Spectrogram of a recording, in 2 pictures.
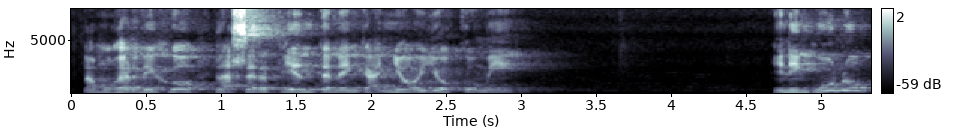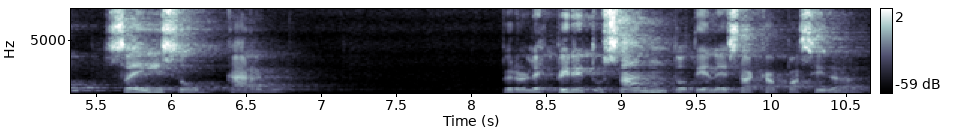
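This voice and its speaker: A man pastor preaches a sermon in a bright, sharp voice, slow and deliberate. His delivery jumps between loud exclamations and low asides. The sound rings with long church-hall reverb. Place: church sanctuary.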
